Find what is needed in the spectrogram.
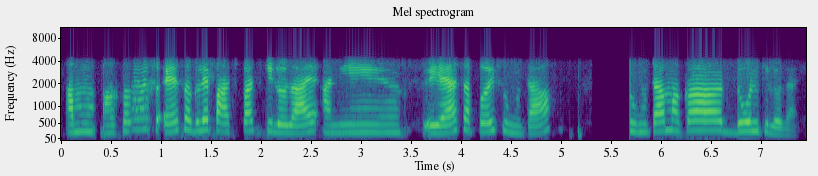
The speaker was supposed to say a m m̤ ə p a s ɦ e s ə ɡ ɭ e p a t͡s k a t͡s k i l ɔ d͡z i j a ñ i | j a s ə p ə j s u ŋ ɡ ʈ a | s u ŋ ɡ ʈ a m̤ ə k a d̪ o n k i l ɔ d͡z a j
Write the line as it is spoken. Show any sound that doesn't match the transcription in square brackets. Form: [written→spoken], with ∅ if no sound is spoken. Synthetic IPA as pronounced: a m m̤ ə [p→k] a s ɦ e s ə ɡ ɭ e p a t͡s [k→p] a t͡s k i l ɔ d͡z [i→a] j a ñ i | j a s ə p ə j s u ŋ ɡ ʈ a | s u ŋ ɡ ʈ a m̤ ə k a d̪ o n k i l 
